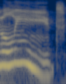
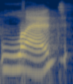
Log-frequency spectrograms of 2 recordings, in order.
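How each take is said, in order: First: The vowel is long, as in 'bead'. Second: The vowel is short, as in 'bed'. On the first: It means to guide or drive along. "long vowel sound" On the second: It names the metal used in paint. "short vowel sound"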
